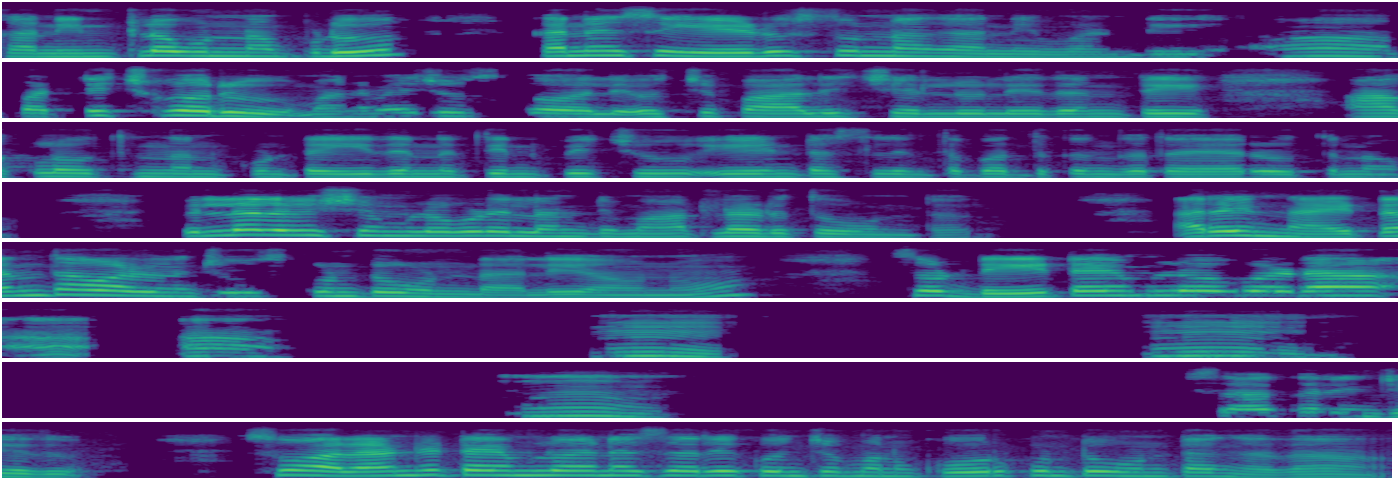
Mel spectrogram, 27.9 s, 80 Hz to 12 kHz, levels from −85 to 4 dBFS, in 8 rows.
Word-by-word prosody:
కానీ 190 -1 -1
ఇంట్లో 235 +7 +2
ఉన్నప్పుడు 215 -1 +2 0.5
కనీసం 255 +1 +3
ఏడుస్తున్నా 240 +2 +1
గానివ్వండి 165 -3 -7 0.3
ఆ! - - -6 0.3
పట్టించుకోరు. 255 +2 +4 0.2
మనమే 175 +4 -7
జూసుకోవాలి. 200 -5 -1
"ఒచ్చి 195 +4 -5
పాలిచ్చేల్లు, 185 0 -1
లేదంటే 180 +1 -1 0.5
ఆకలవుతుందనుకుంట 185 -4 -5
ఏదైనా 175 0 -2
తినిపిచ్చు. 185 +1 -4 0.2
ఏంటసలు 180 0 -4
ఇంత 155 - -11
బద్ధకంగా 170 -1 -6
తయారవుతున్నావు?" 160 -1 -4 0.4
పిల్లల 290 +5 +7
విషయంలో 250 -2 +1
గూడా 240 -1 +3
ఇలాంటివి 195 -3 -4
మాట్లాడుతుంటారు. 180 -7 -3 0.5
అరె! 255 - +7 0.2
నైటంతా 230 - +2
వాళ్ళని 230 -5 +2
చూసుకుంటుండాలి. 200 -9 -3
అవును. 140 +2 -9 0.5
సో - - +4
డే 185 - +7 0.2
టైమ్‌లో 260 0 +3
గూడా 250 0 +6 0.3
ఆహ్, - - -6 0.3
ఆ! - - -3 1.0
హ్మ్. 230 -4 -2 1.1
హ్మ్. 225 - -5 1.5
హ్మ్. 230 -4 -3 1.4
సహకరించదు. 205 -4 -4 0.5
సో - - -4
అలాంటి 245 +4 +5
టైమ్‌లో 270 -1 +4
అయినా 260 0 +1
సరే 255 0 +4
కొంచెం 240 -1 -1
మనం 210 -1 -6
కోరుకుంటుంటాం 230 -2 -1
గదా! 160 +2 -6
200 Hz, 105 wpm, -26 LUFS, 175-235 Hz, 1.5 s, పిల్లల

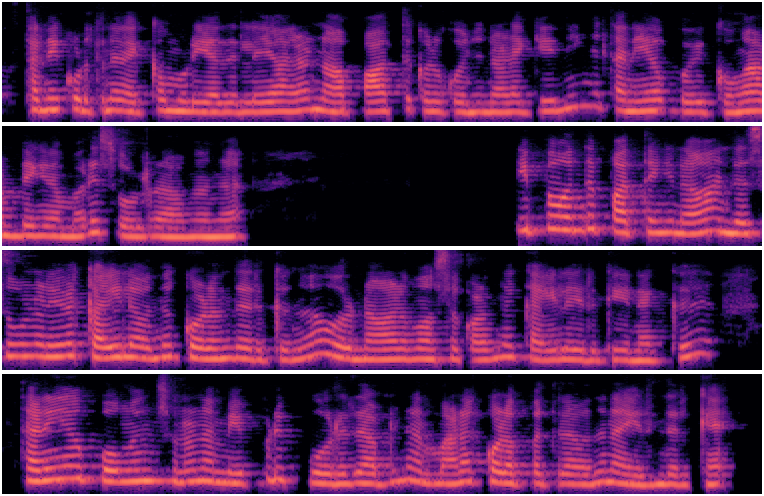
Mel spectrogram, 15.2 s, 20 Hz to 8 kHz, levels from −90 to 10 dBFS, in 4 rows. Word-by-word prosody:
தனி 235 0 +3
குடித்தனம் 220 -1 0
வைக்க 205 +3 -6
முடியாது 195 -2 +1
இல்லையா? 195 +1 0
அதனால 225 +4 0
நான் 195 +1 -1
பாத்துக்கணும் 205 0 -1
கொஞ்ச 190 0 -1
நாளைக்கு. 195 +2 -3
நீங்க 300 +1 -10
தனியா 215 +1 +2
போயிக்கோங்க" 195 0 -1
அப்டீங்கிற 195 -1 0
மாரி 260 +8 -1
சொல்றாங்கங்க. 180 -1 +1 1.5
இப்போ 305 +3 -1
வந்து 315 +1 +2
பாத்தீங்கன்னா, 260 -2 +2
இந்த 245 -2 +4
சூழ்நிலையில 270 0 +1
கையில 240 +1 +4
வந்து 245 +3 0
கொழந்த 220 0 +3
இருக்குங்க. 200 +4 -4
ஒரு 225 -3 +3
4 205 +1 +2
மாச 210 0 -1
கொழந்தை 225 +6 -1
கையில 200 +1 0
இருக்கு 190 +2 -5
எனக்கு. 185 +8 -2 0.5
தனியா 270 +4 +4
போங்கன்னு 245 +1 +3
சொன்னவுன 240 +2 +1
நாம 215 -3 +1
எப்பிடி 265 +7 -4
போறது? 200 0 +1
அப்பிடீன்னு 245 +6 -2
நான் 200 -3 -2
மன 230 +4 +1
குழப்பத்துல 205 -3 0
வந்து 225 +5 -1
நான் 190 -3 +2
இருந்துருக்கேன். 190 +1 -2
210 Hz, 180 wpm, -23 LUFS, 195-245 Hz, 1.5 s, இந்த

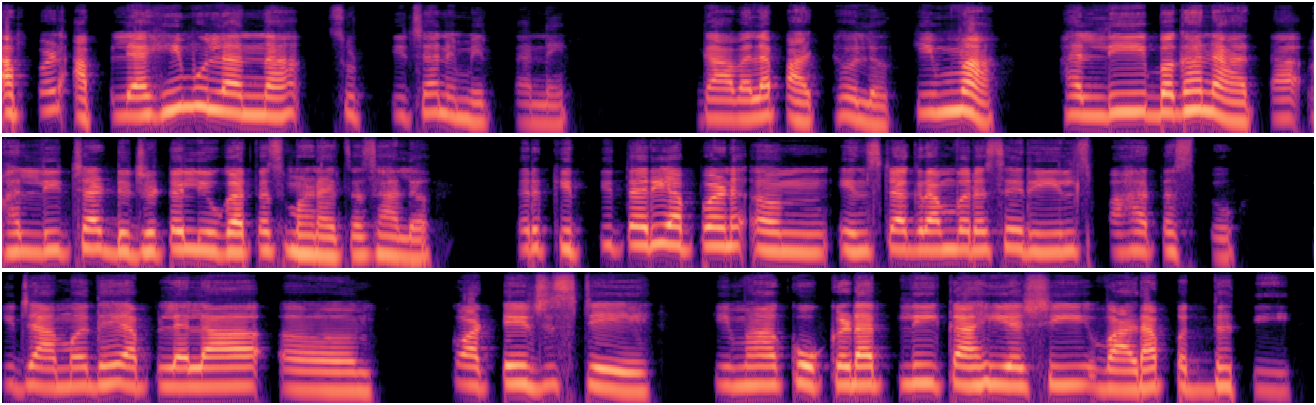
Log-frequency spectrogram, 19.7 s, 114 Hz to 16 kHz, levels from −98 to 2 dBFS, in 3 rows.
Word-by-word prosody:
आपण 245 +3 0
आपल्याही 225 +5 +1
मुलांना 250 -7 +3 0.2
सुट्टीच्या 230 +1 -11
निमित्ताने, 175 -6 -10 0.7
गावाला 200 +1 +1
पाठवलं 190 -2 -4
किंवा 255 -1 +4 0.4
हल्ली 235 +3 0
बघा 255 +3 +4
ना, 250 -3 +5
आता 205 +3 -6
हल्लीच्या 215 +2 -1
डिजिटल 220 +1 0
युगातच 220 0 +2
म्हणायचं 195 -3 0
झालं 190 -3 -3 0.5
तर 245 - -3
कितीतरी 270 +4 0
आपण 270 0 +3
अं, 220 -2 -1
Instagramवर 230 +1 +1
असे 240 +2 -2
रील्स 215 0 -4
पाहत 220 +1 -8
असतो, 190 -5 -10 0.4
की 230 - -16
ज्यामध्ये 220 +1 0
आपल्याला 220 -1 +2 0.3
अ, 200 - -6 0.8
कॉटेज 230 -1 +1
स्टे, 200 -5 +1 0.3
किंवा 230 0 -1
कोकणातली 235 0 +3
काही 230 0 +4
अशी 230 +1 -1
वाडा 205 -1 +3
पद्धती, 195 -3 -7
225 Hz, 115 wpm, -23 LUFS, 210-240 Hz, 0.8 s, ना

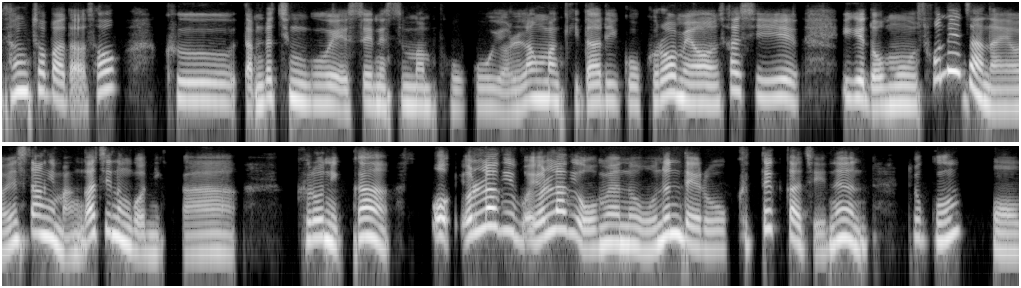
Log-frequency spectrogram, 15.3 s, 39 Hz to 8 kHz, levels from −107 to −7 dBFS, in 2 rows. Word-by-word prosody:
상처받아서 260 - 0 0.3
그 185 -2 -2
남자 165 +5 -1
친구의 170 -6 0
SNS만 160 0 -4
보고 145 +1 -10
연락만 180 +8 -1
기다리고 170 0 -5
그러면 175 -4 +1
사실 210 -7 -2 0.3
이게 200 -1 +1
너무 160 0 0
손해잖아요, 170 - +3
일상이 235 +4 +3
망가지는 235 - +2
거니까. 135 0 -7 0.4
그러니까 230 -1 +2 0.3
어 255 -1 +4
연락이 320 +5 +5
뭐 230 - -3
연락이 300 +7 +3
오면은 185 +3 +2
오는 200 - +4
대로 160 -7 -2
그때까지는 200 - -1 0.3
쪼끔 235 +2 -2 0.2
어 145 -2 -3
190 Hz, 295 characters per minute, -24 LUFS, 160-235 Hz, 0.4 s, 연락이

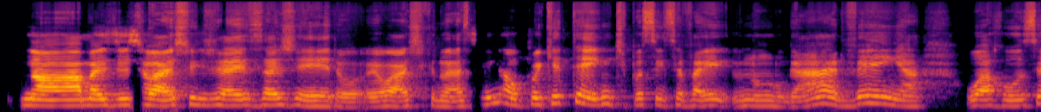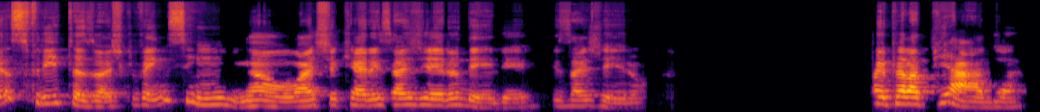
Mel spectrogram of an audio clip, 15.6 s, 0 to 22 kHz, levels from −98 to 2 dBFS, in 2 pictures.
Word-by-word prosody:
No 180 -1 +7 0.3
mas 180 0 +3
isso 190 +1 -1
eu 185 - +4
acho 170 -1 +6
que 200 -3 -6
já 185 -1 -1
é 175 0 +4
exagero, 180 -4 -3 0.2
eu 150 +3 -4
acho 150 -1 -1
que - - -15
não 155 - -7
é 150 0 -1
assim 200 +7 -9
não, 210 -6 -5
porque 210 +3 -4
tem, 220 -4 0
tipo 215 -3 -10
assim, 190 -1 -2
você 190 - -5
vai 180 -1 -3
em 170 +2 -13
um 165 0 -11
lugar, 150 +9 -1
vem 220 0 -3
a 155 0 -6 0.3
o 175 - -7
arroz 170 -1 -3
e 230 - -4
as - - +5
fritas 230 -9 -4
eu - - -1
acho 145 0 -5
que - - -22
vem 190 - -5
sim, 210 -12 -2 0.2
não 160 -3 -1
eu 150 - -5
acho 165 +4 0
que 190 0 -8
era 175 0 +2
exagero 190 0 -2
dele, 130 -3 -8
exagero. 160 -6 -10 1.7
Foi 225 -2 +2
pela 220 -1 +7
piada, 215 - +1
180 Hz, 185 wpm, -23 LUFS, 160-205 Hz, 1.7 s, No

